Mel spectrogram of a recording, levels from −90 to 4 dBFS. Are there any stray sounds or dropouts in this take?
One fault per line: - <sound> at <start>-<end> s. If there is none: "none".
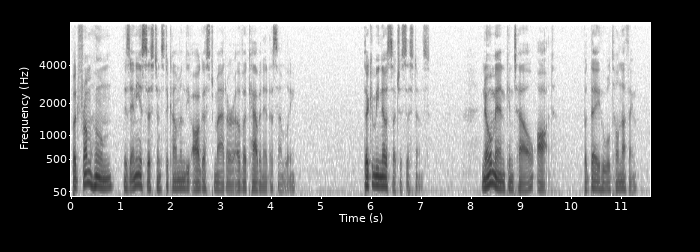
none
